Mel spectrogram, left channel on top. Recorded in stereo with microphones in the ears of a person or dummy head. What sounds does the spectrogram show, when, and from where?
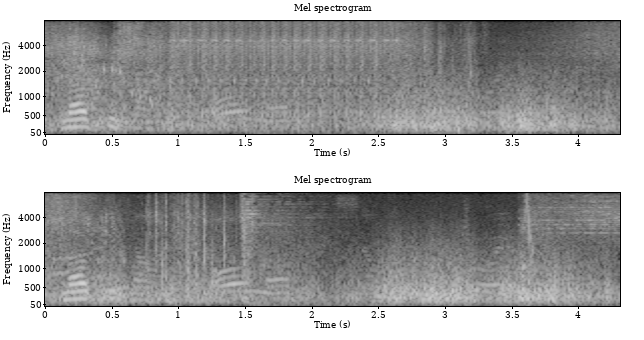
0.1 s a woman speaking: 15° left (ahead or behind); by 4.3 s 15° right (ahead or behind)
